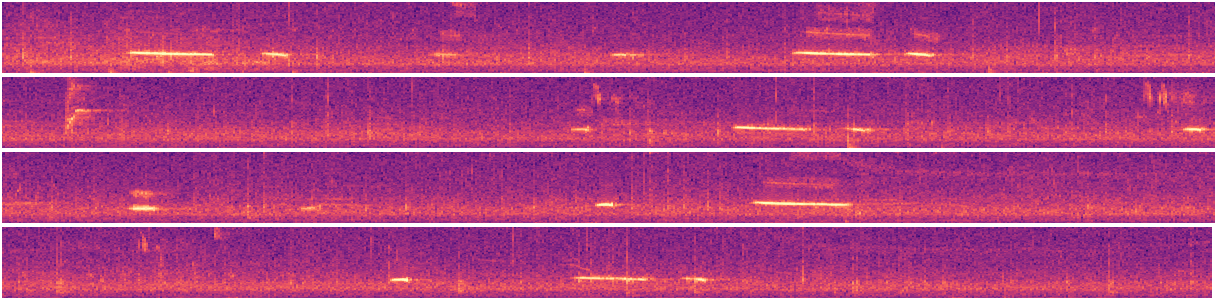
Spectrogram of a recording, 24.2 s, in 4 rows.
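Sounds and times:
Eurasian bullfinch Pyrrhula pyrrhula soft piping whistle calls: 0:00.6 - 0:01.5, 0:03.0 - 0:03.3, 0:04.0 - 0:04.7, 0:09.7 - 0:10.4, 0:15.9 - 0:16.4, 0:20.1 - 0:20.4, 0:21.0 - 0:21.8.

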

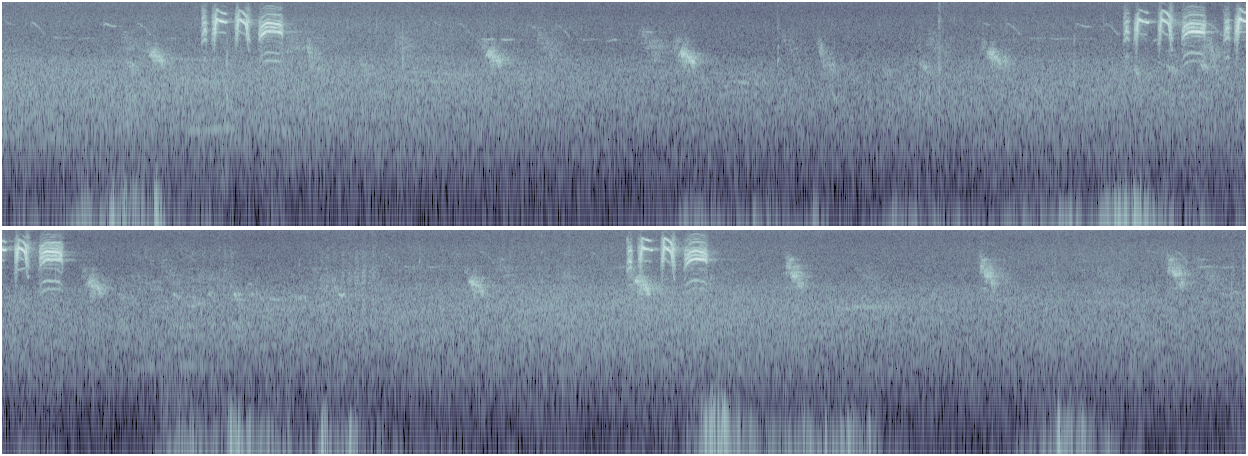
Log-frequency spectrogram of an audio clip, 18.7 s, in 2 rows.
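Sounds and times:
steady background hiss: 0:00.0 - 0:18.6
Eurasian blue tit calling: 0:00.8 - 0:02.2, 0:08.4 - 0:09.8, 0:14.0 - 0:14.7.

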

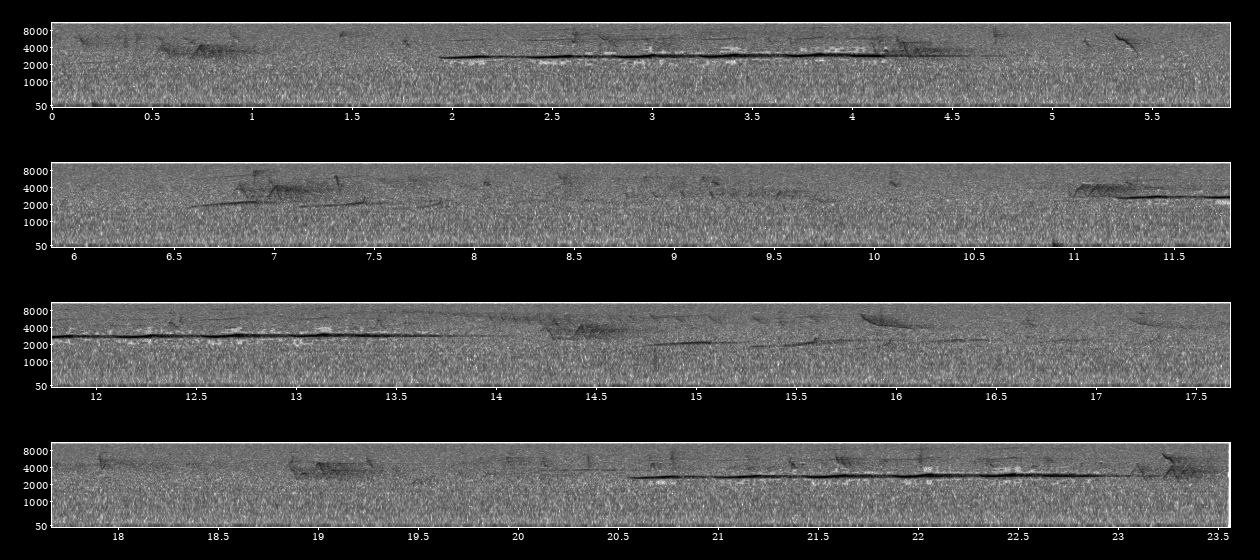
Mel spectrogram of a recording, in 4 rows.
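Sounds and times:
low wind rumble: 0:00.0 - 0:23.5
bird whistled calls: 0:02.0 - 0:04.7, 0:11.0 - 0:16.9, 0:20.2 - 0:23.4.

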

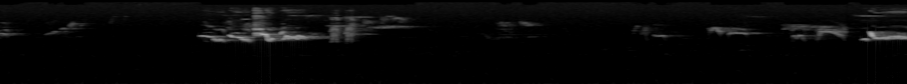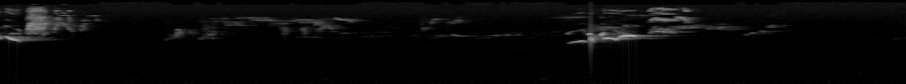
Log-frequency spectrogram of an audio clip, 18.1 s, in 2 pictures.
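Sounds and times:
common blackbird singing: 0:02.0 - 0:04.3, 0:06.4 - 0:10.1, 0:10.8 - 0:17.0.

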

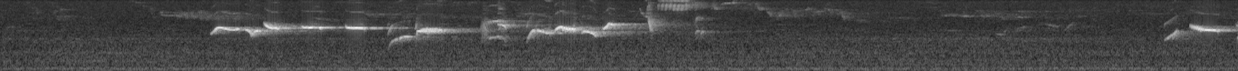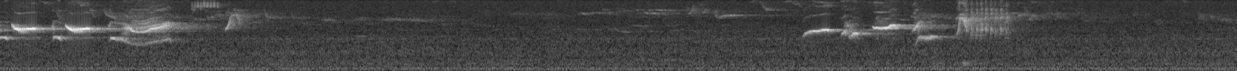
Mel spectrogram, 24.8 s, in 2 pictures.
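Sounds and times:
common blackbird singing: 0:01.7 - 0:08.3, 0:11.6 - 0:15.2, 0:18.2 - 0:23.0.

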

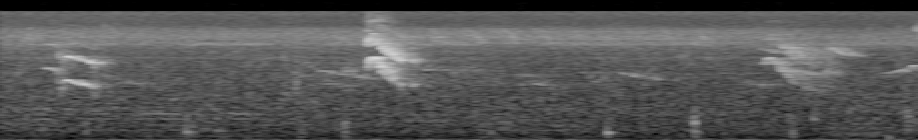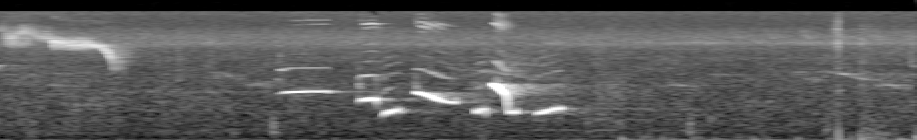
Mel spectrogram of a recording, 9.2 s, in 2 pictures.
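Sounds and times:
bird whistling: 0:06.0 - 0:07.5.

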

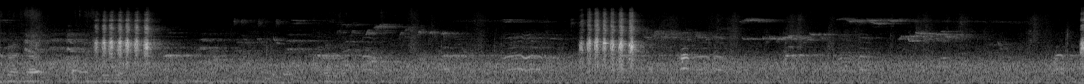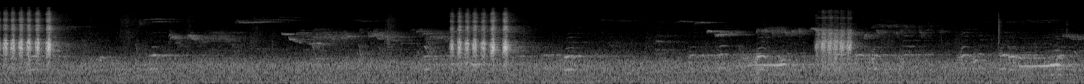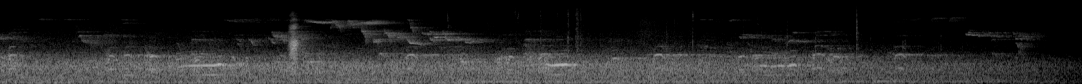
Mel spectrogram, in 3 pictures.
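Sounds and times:
other birds whistling and calling: 0:00.0 - 0:31.8
Eurasian magpie chattering: 0:00.3 - 0:01.7, 0:05.8 - 0:06.6, 0:10.8 - 0:11.6, 0:15.4 - 0:16.1, 0:19.0 - 0:19.5.

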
